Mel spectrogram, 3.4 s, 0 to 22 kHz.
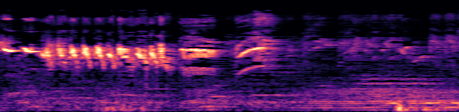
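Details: A lined seedeater (Sporophila lineola), a hand-tame bird, sings on Sunday 13 November, a quick high series of about a dozen bright chipping notes, then a short buzzy twittering phrase, fading into faint background murmur.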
